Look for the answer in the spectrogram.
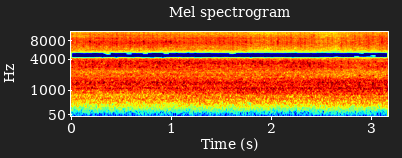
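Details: Normal idle of a 2004 Ford Freestar petrol V6: smooth, even hum with no stumble or uneven beat.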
